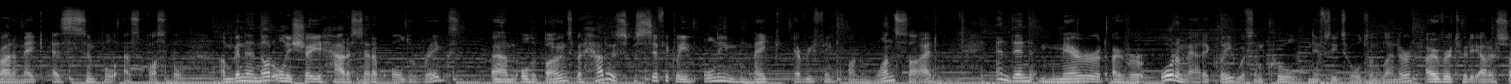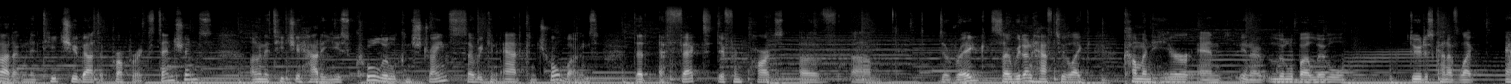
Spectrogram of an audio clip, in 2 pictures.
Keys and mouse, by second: 3.3 click, 3.4-6.2 middle drag, 6.2-18.3 drag, 18.3-23.2 shift+middle drag, 21.0 g, 23.2 click, 23.3-26.8 middle drag, 25.5 g, 26.8 click, 26.9-27.9 middle drag, 27.1 r, 27.9 r, 29.0 drag, 29.2 r.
